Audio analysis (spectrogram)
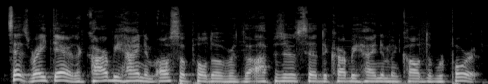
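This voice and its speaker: Male co-host, higher than average, casual and matter-of-fact banter over background music. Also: steady tone, fast talker, darkish tone.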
